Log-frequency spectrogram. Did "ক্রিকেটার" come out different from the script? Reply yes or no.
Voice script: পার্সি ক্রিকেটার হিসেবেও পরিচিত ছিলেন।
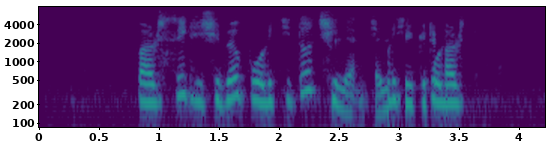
yes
